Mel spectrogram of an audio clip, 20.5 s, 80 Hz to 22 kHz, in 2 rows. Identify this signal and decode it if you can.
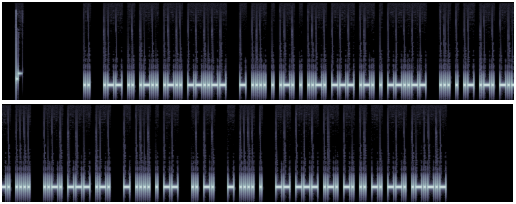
Morse code, heard as a keyed tone, about 32 wpm, 700 Hz. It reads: I WILL, THEREFORE, SEARCH FOR THEM IN THE MORNING.
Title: Sentences from Top 1000 Words - Review Part 5 - 30wpm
